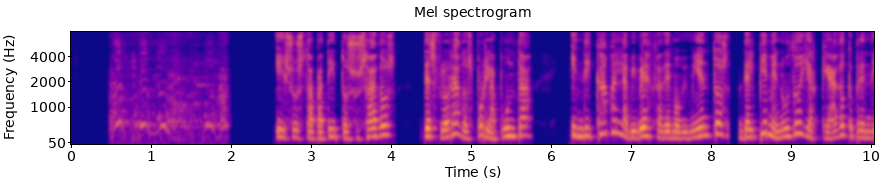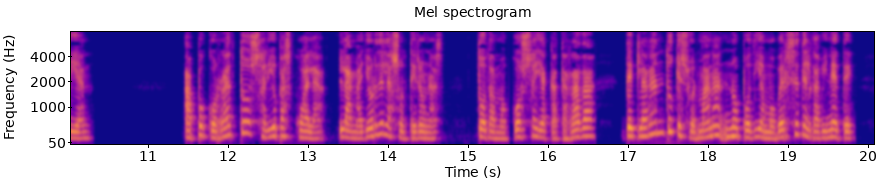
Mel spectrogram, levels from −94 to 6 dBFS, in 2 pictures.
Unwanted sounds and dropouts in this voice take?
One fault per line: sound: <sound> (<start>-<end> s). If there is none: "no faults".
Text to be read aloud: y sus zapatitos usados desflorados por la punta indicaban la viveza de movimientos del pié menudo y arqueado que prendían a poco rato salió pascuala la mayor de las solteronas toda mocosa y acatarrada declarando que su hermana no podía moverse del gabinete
sound: bark (0.5-2.0 s)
